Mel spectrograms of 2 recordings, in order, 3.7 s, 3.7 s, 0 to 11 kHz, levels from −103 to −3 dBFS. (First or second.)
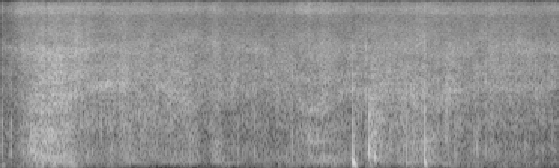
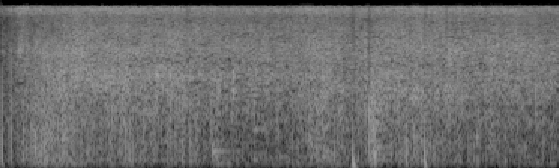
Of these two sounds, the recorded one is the second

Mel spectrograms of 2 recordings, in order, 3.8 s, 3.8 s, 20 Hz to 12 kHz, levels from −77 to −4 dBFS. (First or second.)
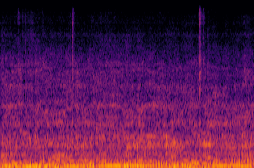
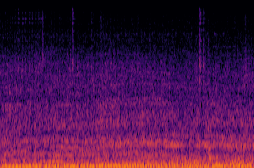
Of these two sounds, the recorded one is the second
